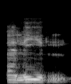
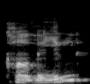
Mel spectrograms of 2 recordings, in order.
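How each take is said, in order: First: The word begins with a glottal stop instead. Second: The word begins with a deep q consonant. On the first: "we would say alil" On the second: "instead of saying qalil"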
